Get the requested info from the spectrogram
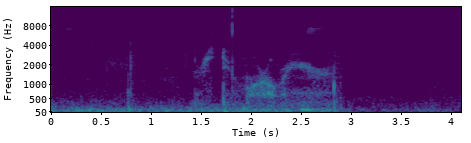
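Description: A person whispering faintly for about a second, from about a second and a half in, over a low rumble of handling and wind noise.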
